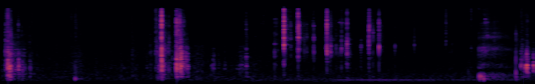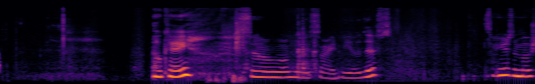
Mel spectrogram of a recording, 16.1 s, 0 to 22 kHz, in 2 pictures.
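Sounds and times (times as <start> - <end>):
plastic bricks clicking: 4.1 - 6.8.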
